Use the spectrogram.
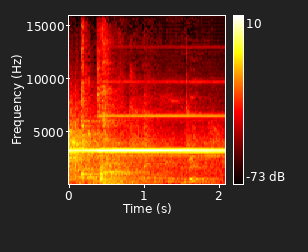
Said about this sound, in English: When Vincenti touches Speer with her épée, she earns a point and a buzzer sounds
